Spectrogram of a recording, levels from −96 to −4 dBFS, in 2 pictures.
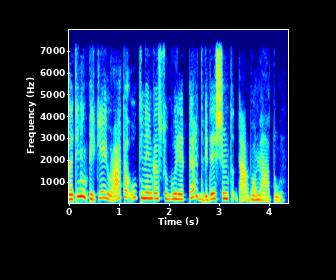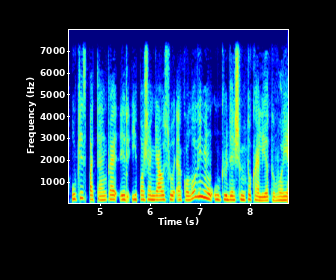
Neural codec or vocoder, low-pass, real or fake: codec, 16 kHz in and 24 kHz out, 1.1 kbps, FireRedTTS-2 codec; 7.2 kHz; fake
